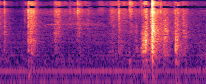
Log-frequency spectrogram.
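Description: A deck of tarot cards being handled and shuffled in the hands: a few light flicks of card stock, then a sharp, louder snap of cards about one and a half seconds in.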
